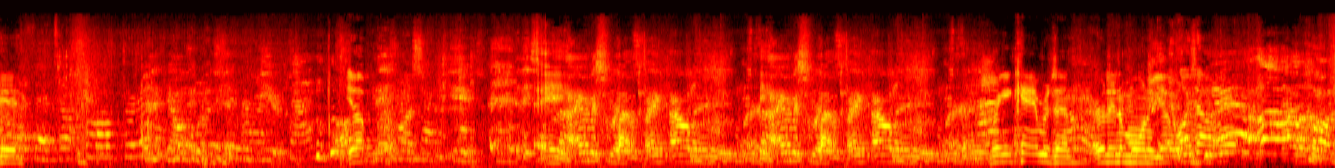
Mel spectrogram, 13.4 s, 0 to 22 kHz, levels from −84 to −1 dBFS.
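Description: The audio has a stream segment repeated from 7.60 to 9.62 s: the player queued one segment twice, replaying 2.02 s, visible as an identical waveform and spectrogram block with a seam at the jump.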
